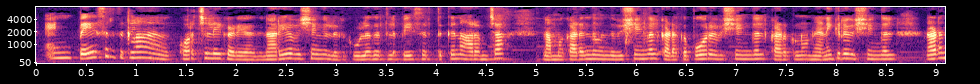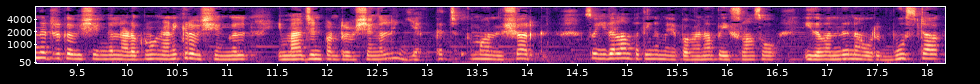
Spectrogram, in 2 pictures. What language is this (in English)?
Tamil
